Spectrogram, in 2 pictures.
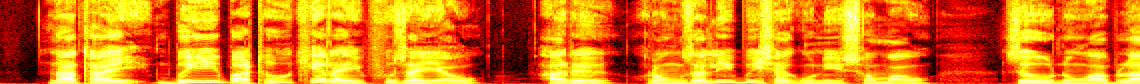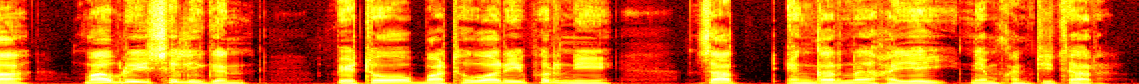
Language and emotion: Bodo, neutral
